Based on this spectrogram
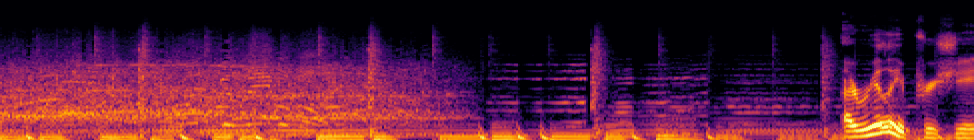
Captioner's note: crowd cheering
